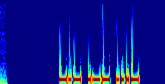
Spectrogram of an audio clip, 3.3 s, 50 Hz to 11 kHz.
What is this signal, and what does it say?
Morse code, heard as a keyed tone, about 25 wpm, 700 Hz. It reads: KWV
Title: USA Call Sign Postfixes - 3 Letters 25wpm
